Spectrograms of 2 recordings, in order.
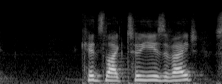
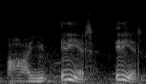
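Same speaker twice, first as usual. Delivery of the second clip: soft, low self-scolding mutter; mock yourself quietly for being naive; muttered self-mockery; 5 semitones lower, 13 dB quieter than usual. Telling the story of meeting Bobby, chides himself under breath. Self-mocking retold reaction.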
